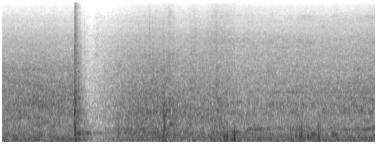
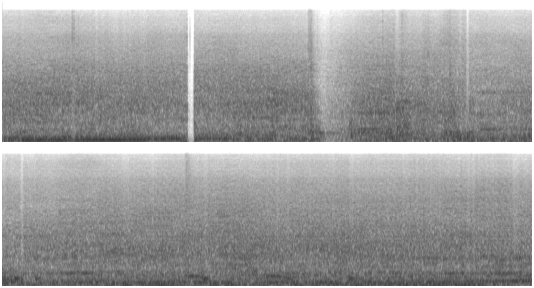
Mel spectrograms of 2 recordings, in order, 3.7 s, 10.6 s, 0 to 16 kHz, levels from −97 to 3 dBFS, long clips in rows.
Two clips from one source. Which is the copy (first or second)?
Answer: second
